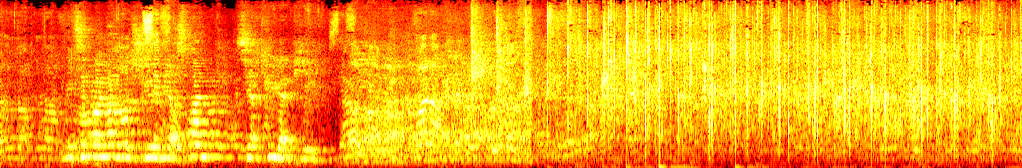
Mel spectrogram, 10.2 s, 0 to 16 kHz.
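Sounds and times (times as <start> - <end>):
speech: 0.6 - 5.4
laughter: 3.4 - 6.9
crowd applauding: 4.6 - 10.2.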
